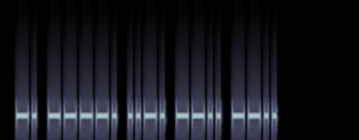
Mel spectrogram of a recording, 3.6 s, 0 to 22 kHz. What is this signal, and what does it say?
Morse code, heard as a keyed tone, about 30 wpm, 700 Hz. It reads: N9FZZ
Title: USA Call Signs - 5 Characters - Repeated 3x - 30wpm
